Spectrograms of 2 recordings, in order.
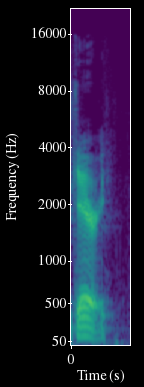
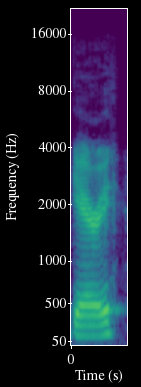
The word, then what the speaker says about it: Geri: So Freki is spelled F-R-E-K-I. Could easily be Freki. And Gary is spelled G-E-R-I. – Oh, yeah. – So make that what you will, but I think it's Gary.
